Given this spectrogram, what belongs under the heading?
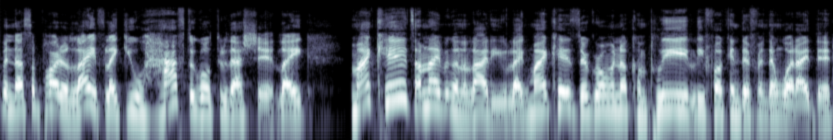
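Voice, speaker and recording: A woman from New Jersey talks bluntly and swears freely in casual podcast chat. Her voice sits at a middle pitch for a woman. It is recorded close and dry. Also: dry recording. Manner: blunt, profane and emphatic. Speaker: podcast co-host.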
